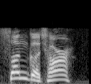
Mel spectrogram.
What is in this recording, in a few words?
Man, tuple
